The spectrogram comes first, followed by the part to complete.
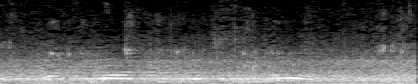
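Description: A basketball being dribbled on a hardwood court, with steady arena background noise.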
